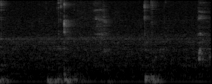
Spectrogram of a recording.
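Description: Faint computer keyboard keystrokes: a few soft, separate key clicks as a short name is typed.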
